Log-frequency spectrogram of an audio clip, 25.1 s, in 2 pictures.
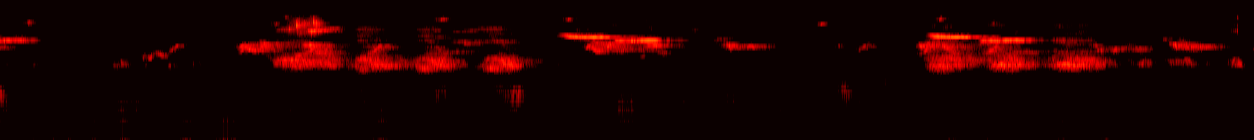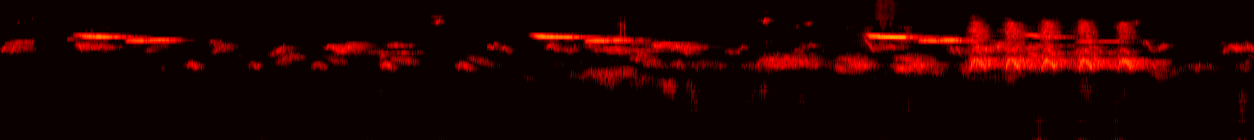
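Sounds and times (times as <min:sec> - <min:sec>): birds chirping and whistling: 0:09.2 - 0:10.7, 0:17.4 - 0:25.0.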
